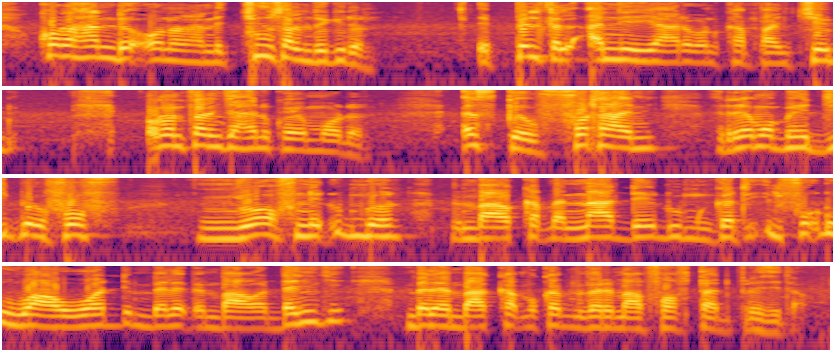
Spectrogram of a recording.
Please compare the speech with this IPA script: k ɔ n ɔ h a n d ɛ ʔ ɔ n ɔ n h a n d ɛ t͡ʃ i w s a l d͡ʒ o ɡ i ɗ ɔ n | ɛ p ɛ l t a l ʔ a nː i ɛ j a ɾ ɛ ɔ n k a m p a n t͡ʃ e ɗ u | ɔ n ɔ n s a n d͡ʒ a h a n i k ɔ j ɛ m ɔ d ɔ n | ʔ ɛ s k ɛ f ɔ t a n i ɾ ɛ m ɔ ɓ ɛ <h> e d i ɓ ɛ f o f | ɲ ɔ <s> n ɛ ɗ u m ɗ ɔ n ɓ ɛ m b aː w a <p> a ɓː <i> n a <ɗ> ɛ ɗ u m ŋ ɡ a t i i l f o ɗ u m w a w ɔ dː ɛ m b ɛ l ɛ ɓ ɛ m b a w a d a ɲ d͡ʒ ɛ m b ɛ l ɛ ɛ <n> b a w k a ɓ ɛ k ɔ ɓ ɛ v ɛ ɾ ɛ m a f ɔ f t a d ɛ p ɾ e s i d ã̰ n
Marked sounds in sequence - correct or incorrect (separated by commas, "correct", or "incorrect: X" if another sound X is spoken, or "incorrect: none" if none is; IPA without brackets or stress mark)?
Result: correct, incorrect: f, incorrect: k, incorrect: ɛ, incorrect: d, incorrect: m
